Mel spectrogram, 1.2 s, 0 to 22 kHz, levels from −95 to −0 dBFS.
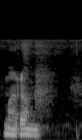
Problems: low volume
